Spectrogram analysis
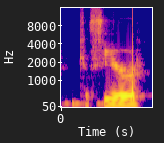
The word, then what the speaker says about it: kefir: a bit of kefir kefir I've always pronounced it kefir but I've heard some people saying kefir uh you know with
